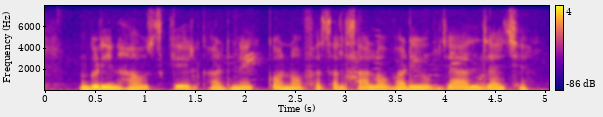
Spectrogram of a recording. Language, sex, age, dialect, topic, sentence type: Maithili, female, 25-30, Bajjika, agriculture, statement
